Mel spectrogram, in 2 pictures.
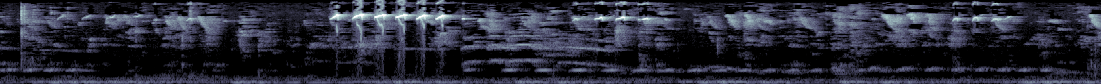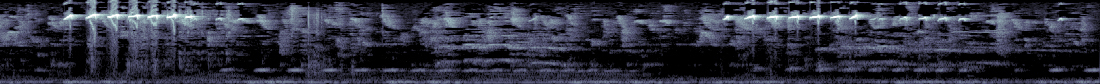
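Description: Birds calling: three bursts of loud, rapid high chirps, each about a second long, over a softer steady run of short low peeps at about five a second.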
